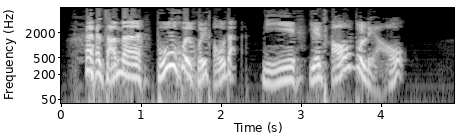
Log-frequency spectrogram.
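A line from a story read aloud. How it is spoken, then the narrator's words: Several voices laughing together. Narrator (Chinese): 三个人一起大笑道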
